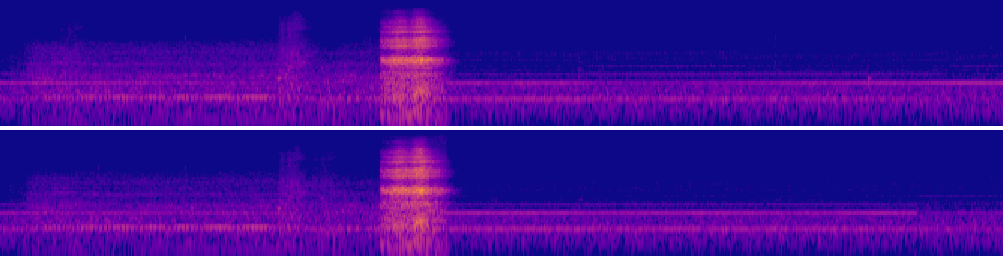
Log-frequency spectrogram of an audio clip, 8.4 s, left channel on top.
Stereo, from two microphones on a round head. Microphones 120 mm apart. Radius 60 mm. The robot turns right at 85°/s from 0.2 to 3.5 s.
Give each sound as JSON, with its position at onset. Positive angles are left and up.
{"t": 3.2, "sound": "a gasp", "side_deg": 5, "distance_m": 1.0}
